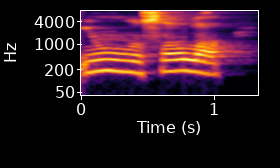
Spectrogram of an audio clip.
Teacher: يغلظ ورش كل لام مفتوحة وقبلها حرف الصاد وصلا، أما وقفا فله الوجهان.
